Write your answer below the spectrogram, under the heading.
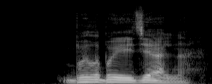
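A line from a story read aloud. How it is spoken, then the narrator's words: Breathy exhale. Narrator (Russian): выдохнул Бернард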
